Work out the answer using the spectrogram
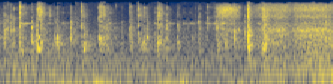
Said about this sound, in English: Who's typing on a fucking bed of glass? Oh, that was me. Jesus. I wish... you've seen my keyboard, the Microsoft, the curve.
